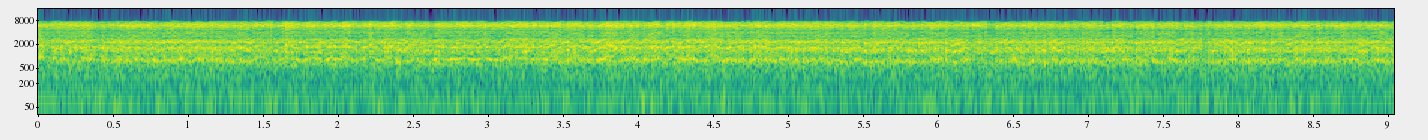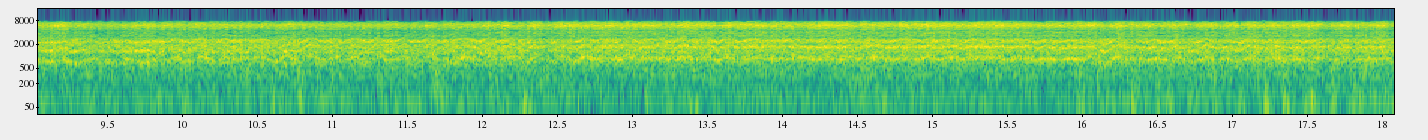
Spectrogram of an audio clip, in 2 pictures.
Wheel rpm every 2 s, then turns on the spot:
210, 210, 210, 200, 200, 200, 230, 230, 220.
none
